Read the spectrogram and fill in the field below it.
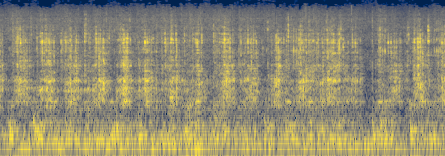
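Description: Chopsticks stir peanuts, which rattle and scrape in a pan.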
